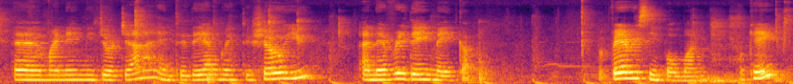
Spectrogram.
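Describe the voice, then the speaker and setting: A woman with a Romanian accent and a fairly high pitch, audible room echo, and music in the background. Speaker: makeup vlogger. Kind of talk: tutorial. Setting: livestream. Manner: casual, halting.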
